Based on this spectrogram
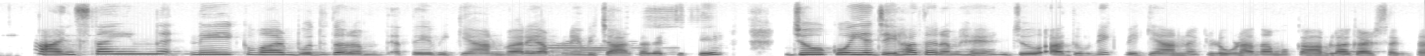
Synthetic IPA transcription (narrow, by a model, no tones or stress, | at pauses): aːɪnsʈaːɪnːeɪkʋaːɾbʊd̪ʱt̪əɾəmət̪eʋɪɡjaːnbaːɾeəpneʋɪt͡ʃaːɾk̪əɡəɾkiːt̪eː | d͡ʒoːkoːiəd͡ʒeːɦaːt̪əɾəmɦɛːd͡ʒoːʔəd̪ʱuːnɪkʋɪɡjaːnəkloːɽãːd̪aːmʊkaːblakəɾsək̚d̪a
